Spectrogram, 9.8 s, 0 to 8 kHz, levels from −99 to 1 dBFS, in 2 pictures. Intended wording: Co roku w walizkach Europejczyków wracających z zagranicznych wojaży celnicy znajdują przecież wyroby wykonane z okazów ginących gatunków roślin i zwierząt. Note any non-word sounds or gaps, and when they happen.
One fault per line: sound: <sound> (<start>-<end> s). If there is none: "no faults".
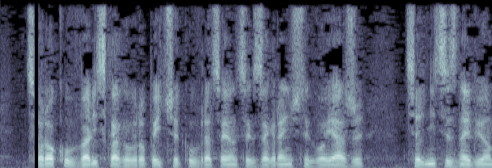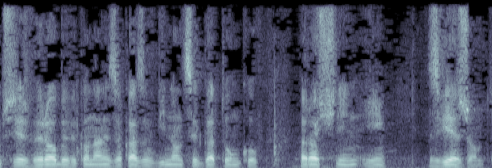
sound: dropout (0.3-0.4 s)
